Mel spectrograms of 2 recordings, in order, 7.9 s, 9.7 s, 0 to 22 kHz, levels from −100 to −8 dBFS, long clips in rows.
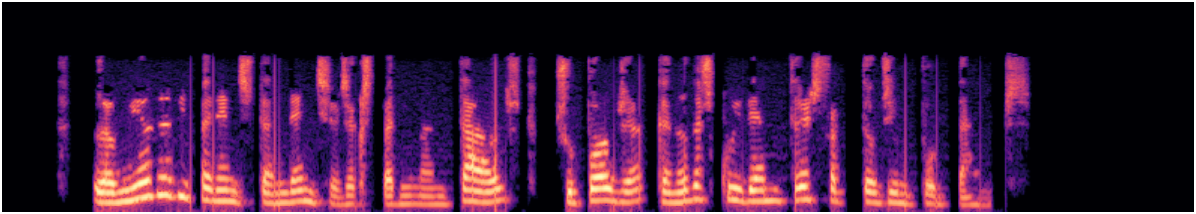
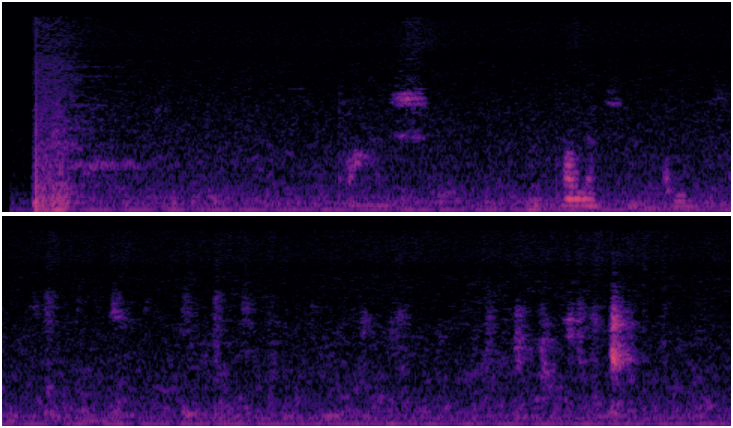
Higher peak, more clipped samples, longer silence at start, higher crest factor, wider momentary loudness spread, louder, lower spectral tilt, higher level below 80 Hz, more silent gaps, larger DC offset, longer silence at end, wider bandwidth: first, -2 dBFS vs -32 dBFS; neither; first, 0.6 s vs 0.05 s; second, 16 dB vs 28 dB; about the same, 16 LU vs 15 LU; first, -17 LUFS vs -60 LUFS; about the same, -5 dB/octave vs -4.5 dB/octave; first, -58 dBFS vs -70 dBFS; first, 3.56-3.68 s, 4.74-4.79 s, 5.62-5.72 s, 6.32-6.37 s vs none; neither; first, 1.15 s vs 0 s; second, 8 kHz vs 16.5 kHz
